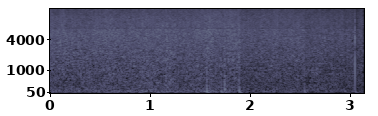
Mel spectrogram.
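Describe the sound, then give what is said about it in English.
Heavy rain pours down in a dense, steady roar during a match between Aughavas and Carrigallen, with a few sharper patters and splashes breaking through near the end. No voices are heard. “Bucketing down here.”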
